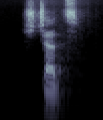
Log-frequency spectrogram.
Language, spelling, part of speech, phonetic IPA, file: Polish, ściec, verb, [ɕt͡ɕɛt͡s], LL-Q809 (pol)-ściec.wav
